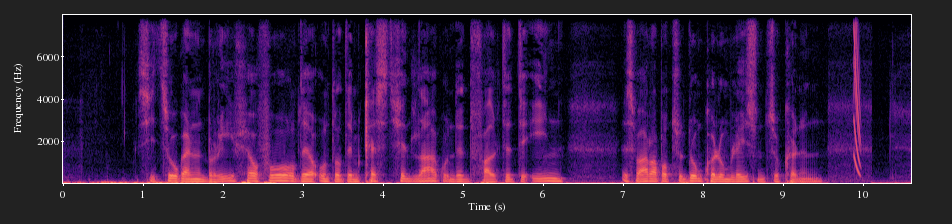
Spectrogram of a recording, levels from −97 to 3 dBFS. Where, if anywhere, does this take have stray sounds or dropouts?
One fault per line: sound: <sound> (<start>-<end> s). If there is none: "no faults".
sound: chirp (9.9-10.0 s)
